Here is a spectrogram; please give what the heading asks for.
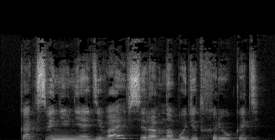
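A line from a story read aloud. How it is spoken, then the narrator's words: Loud reply. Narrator (Russian): громко ответила я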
